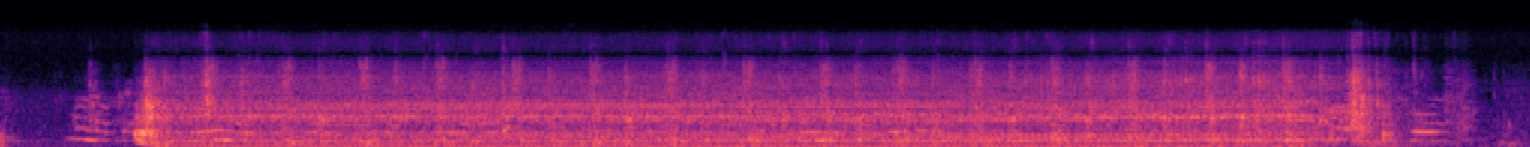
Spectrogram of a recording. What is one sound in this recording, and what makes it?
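A spinning machine whirs and rattles steadily.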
